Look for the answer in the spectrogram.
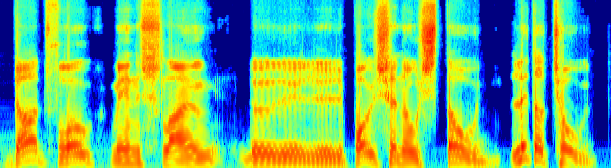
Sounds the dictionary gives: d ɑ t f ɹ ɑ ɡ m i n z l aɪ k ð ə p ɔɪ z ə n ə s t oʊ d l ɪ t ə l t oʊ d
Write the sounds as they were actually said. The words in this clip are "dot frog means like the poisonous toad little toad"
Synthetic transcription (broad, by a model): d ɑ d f l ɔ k m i n s l aɪ k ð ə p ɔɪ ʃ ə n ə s t oʊ d l ɪ t ə l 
